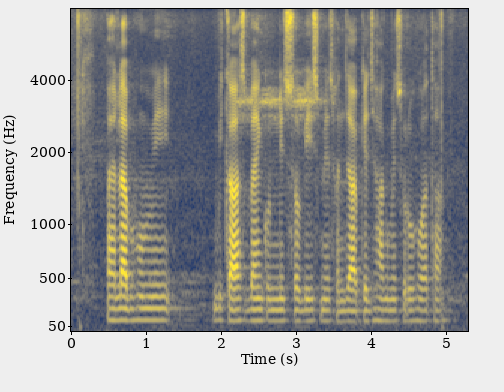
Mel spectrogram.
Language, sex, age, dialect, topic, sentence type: Hindi, male, 18-24, Awadhi Bundeli, banking, statement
